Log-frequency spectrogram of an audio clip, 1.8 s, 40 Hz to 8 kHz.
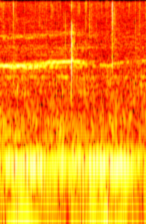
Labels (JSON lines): {"label": "anthrophony, boat engine", "recorder": "SoundTrap 500"}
